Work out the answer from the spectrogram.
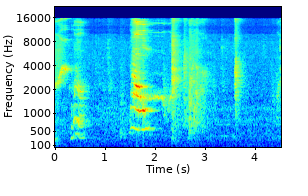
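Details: An 18-year-old pet African grey parrot imitates meowing indoors, giving a drawn-out, wavering cat-like meow amid softer chatter.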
